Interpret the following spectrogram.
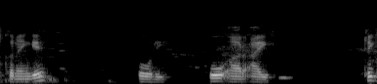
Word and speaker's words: ori: मान चलो यहाँ पे कुछ सीक्वेंसेस था, इसको हम प्रोनाउंस करेंगे ओरी, ORI, ठीक है।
